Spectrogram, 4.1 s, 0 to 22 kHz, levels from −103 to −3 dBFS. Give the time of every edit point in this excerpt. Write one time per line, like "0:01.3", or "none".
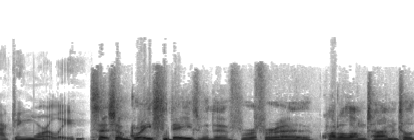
0:00.9
0:02.5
